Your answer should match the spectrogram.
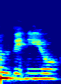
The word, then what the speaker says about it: विनियोग: शुरू करते हैं हम विनियोग से विनी विनि योग वि नी दोनों ह्रस्व है मात्राएं विनी यो दीर्घ जाएगा ग पूरा विसर्ग का उच्चारण अह की तरह विनी विनियोग ओम अस्य आदित्य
